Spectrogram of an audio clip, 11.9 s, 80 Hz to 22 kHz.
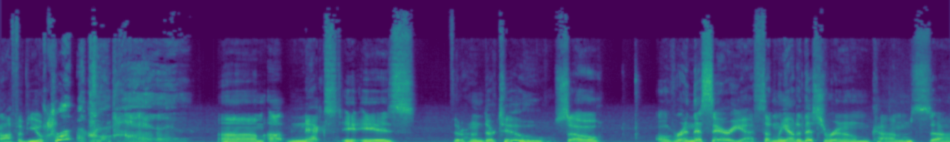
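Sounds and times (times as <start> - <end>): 
speech: 0.0 - 7.6, 8.2 - 11.8
dog growling and yipping: 0.6 - 2.4.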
